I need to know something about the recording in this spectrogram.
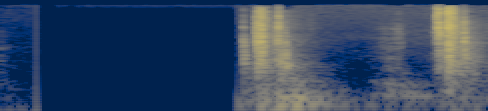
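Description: A door is opened for someone returning from a class trip after about a second of silence: a sharp latch click, a short low rumble of movement, then a second bright click. No one speaks.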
